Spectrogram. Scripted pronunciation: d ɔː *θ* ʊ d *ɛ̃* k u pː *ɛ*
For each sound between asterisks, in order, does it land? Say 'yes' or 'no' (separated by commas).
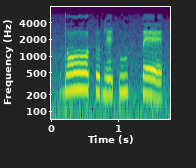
yes, yes, yes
